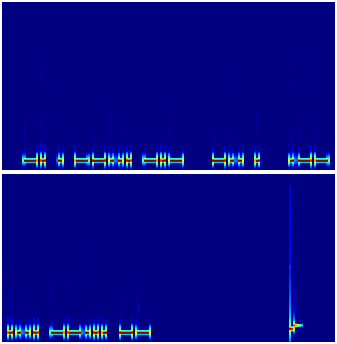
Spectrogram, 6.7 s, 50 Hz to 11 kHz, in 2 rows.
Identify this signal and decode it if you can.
Morse code, heard as a keyed tone, about 28 wpm, 700 Hz. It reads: NE7K DE WH7M
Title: USA Callsign DE Callsign - 4 Characters - 28wpm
